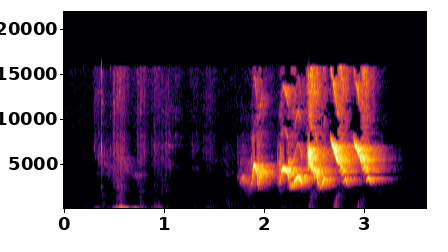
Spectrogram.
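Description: A rusty-collared seedeater sings a fast run of bright, slurred, buzzy notes, about four a second, lasting just over a second, after a dull low thump.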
